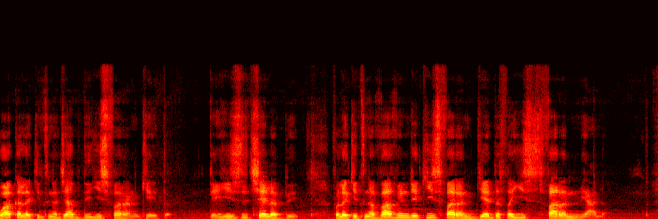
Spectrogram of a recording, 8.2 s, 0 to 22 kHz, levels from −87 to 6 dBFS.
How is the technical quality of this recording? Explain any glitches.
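The recording carries plainly audible coding damage across the whole speech clip, with nothing present above 15.6 kHz. This points to low-delay AAC compression, likely AAC-ELD, at a rate that fits about 32 kbps. Its short frames give coarse frequency resolution, so the encoder cannot cleanly separate the voice's harmonics and spends bits less efficiently. The result is speech that sounds processed and roughened throughout, with the top band cut off sharply at the 15.6 kHz ceiling.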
